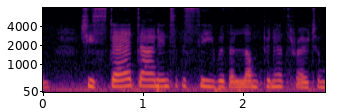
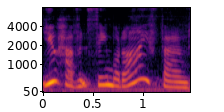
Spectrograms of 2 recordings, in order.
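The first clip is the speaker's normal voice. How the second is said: proud, with a higher pitch; 4 semitones higher, 8 dB louder than usual. A narrator reads the Snork showing his sister what he found, proudly. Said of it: "he pointed proudly".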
